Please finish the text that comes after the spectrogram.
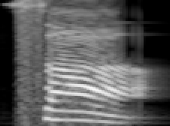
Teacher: Tongue touches the edge of the top to the front teeth. So, when it comes out between your teeth, then sounds come sa.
